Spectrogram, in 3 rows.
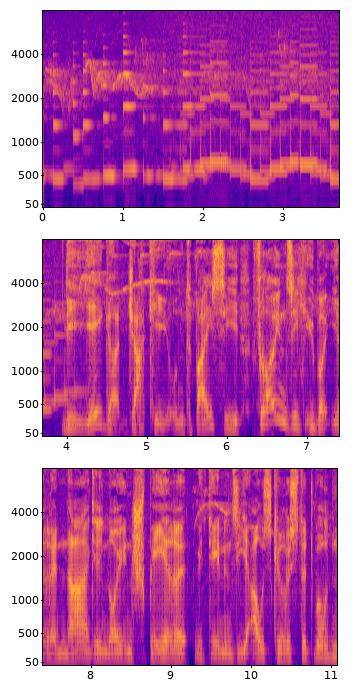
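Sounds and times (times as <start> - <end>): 
alarm clock playing an electronic ringtone: 0.0 - 4.7
speech: 4.0 - 11.0.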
